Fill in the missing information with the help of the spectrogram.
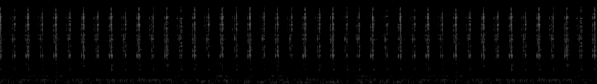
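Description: Quiz countdown timer sound effect: an even run of light, high ticks, about five a second.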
